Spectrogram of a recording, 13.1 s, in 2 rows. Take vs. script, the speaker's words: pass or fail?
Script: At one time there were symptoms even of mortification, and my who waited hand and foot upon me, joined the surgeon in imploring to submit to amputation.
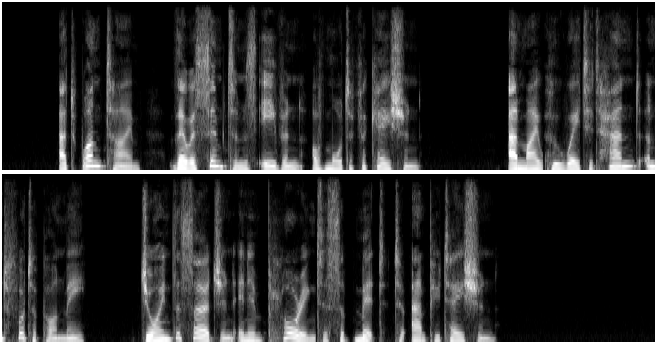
pass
